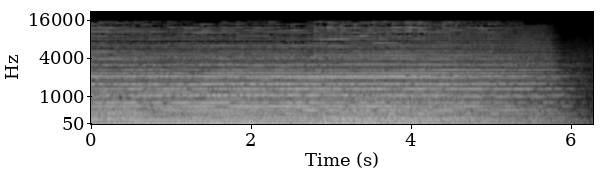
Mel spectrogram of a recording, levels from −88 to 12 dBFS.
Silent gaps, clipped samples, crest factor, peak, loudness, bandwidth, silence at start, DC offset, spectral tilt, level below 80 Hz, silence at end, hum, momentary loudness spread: none; under 0.1%; 12 dB; -8 dBFS; -20 LUFS; 16 kHz; 0 s; under 0.1%; -5 dB/octave; -26 dBFS; 0.2 s; none; 10 LU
